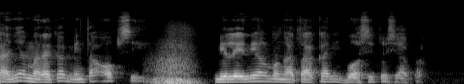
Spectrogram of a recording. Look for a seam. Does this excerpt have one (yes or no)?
yes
